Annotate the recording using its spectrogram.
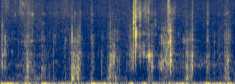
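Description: Close-miked chewing of raw marinated black tiger shrimp: a quick, irregular run of wet clicks and crackles from the mouth.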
